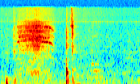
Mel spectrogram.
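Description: Near silence with a few faint clicks: one just after the start and a sharper double click about a second in, with a faint hiss between them.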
